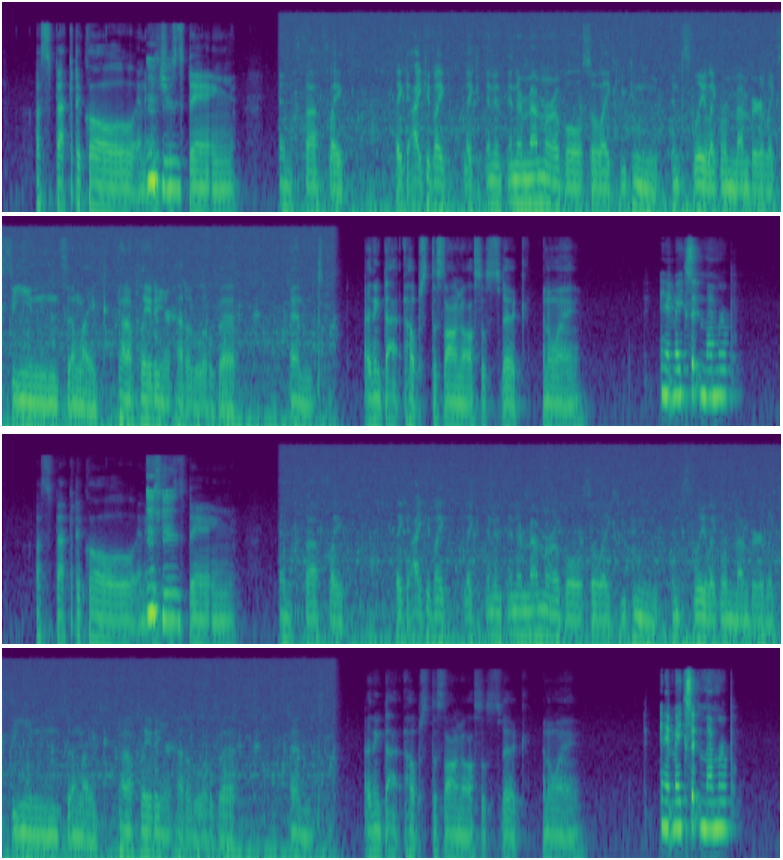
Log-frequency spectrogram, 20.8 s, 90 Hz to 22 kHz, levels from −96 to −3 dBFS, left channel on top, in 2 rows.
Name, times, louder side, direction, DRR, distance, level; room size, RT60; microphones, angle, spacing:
voice 1, 0.5-3.1 3.7-4.6 5.2-13.5 13.8-13.9 14.2-14.5 15.2-17.3 17.6-18.1, left 4 dB, 70° left, 0.7 m, -38 dB
voice 2, 1.9-2.4 19.2-20.2, right 2 dB, 55° right, 1.2 m, -30 dB
sound 1, 3.7-14.8, left 1 dB, 15° left, 1.6 m, -41 dB
9.2 x 6.4 x 8.0 m
head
